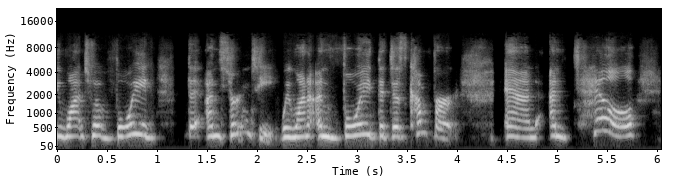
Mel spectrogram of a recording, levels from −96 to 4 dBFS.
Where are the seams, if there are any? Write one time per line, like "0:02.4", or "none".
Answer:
none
